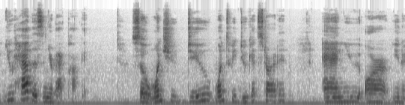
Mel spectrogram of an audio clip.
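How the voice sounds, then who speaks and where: A woman instructor with a slightly hoarse voice gives an informal promotional talk, conversational and self-correcting, repeating words for emphasis. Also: lowish voice, slight background noise. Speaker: fashion course instructor.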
